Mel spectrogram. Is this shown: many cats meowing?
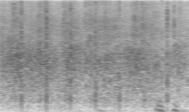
no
